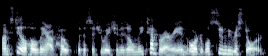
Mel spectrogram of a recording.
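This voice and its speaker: A woman's voice: lowish voice, lively intonation, fast, warm tone. A woman voicing a courteous, commanding older marquis in an audiobook. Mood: gracious. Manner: formal, gracious.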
